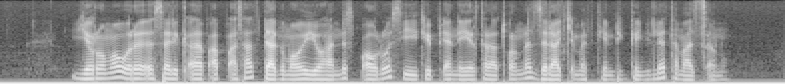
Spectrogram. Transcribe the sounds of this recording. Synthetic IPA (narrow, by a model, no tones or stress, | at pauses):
jɛɾo̞mawɔɾəʔɨsəlikʼə̰βʼa̰pʼːa̰sat̪d̪aɡmawijo̞hanːɨspʼawlo̞sjɛit̪ʰijo̞pʼːjanːajɛɾt̪ʰəɾat̪ʼoɾɨnːət̪zəlakʼiməft̪ʰijɛnd̪iɡːəɲːɨlːət̪ʰːəmazsʼə̰nu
